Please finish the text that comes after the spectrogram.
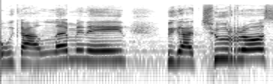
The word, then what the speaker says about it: churros: We got lemonade, we got churros. You gotta roll your R when you order it.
